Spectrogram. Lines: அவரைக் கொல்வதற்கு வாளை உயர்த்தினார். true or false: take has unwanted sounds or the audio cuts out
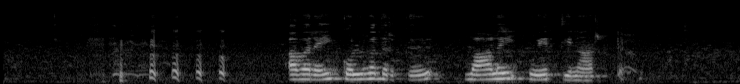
true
